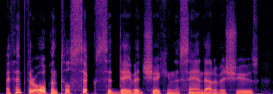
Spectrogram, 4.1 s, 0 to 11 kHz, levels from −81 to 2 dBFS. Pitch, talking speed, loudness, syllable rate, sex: 110 Hz, 220 wpm, -20 LUFS, 5.1 syllables/s, male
